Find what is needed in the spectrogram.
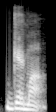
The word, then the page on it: gemma: Indian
